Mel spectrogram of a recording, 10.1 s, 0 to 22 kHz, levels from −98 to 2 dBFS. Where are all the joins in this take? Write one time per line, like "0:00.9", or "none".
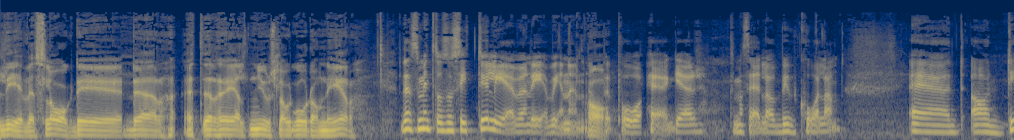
0:01.2
0:01.7
0:02.9
0:04.3
0:05.3
0:06.4
0:07.6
